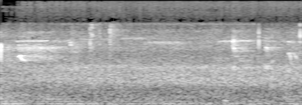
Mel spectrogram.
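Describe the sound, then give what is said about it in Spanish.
Faint birds chirp in short scattered calls over a steady outdoor hiss and low rumble, with no one speaking. “Escuchen cómo los pájaros acarician”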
